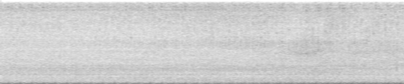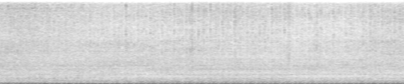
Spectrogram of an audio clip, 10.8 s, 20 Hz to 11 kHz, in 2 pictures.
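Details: 2010 Ford Mustang GT V8 at idle: a steady low knock of about three a second, strongest near the oil pan and torque converter/transmission. Suspected rod knock, lifter tick or loose torque converter; cause undiagnosed.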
